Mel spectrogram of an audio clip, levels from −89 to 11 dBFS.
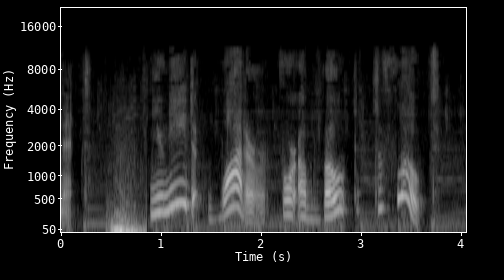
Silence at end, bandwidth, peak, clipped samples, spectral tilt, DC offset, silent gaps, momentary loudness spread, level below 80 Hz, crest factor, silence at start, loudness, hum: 0.3 s; 11.5 kHz; -14 dBFS; under 0.1%; -6 dB/octave; under 0.1%; none; 13 LU; -38 dBFS; 16 dB; 0 s; -31 LUFS; none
